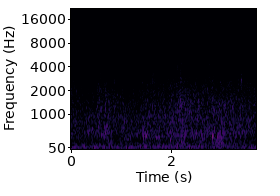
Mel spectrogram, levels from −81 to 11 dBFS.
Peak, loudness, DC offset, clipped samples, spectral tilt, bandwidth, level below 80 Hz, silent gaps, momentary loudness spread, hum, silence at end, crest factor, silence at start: -44 dBFS; -61 LUFS; under 0.1%; under 0.1%; -4 dB/octave; 16.5 kHz; -72 dBFS; none; 5 LU; none; 0 s; 18 dB; 0 s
